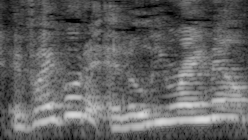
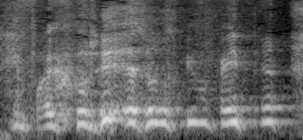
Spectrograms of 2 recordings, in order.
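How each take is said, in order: First: Said in the usual way. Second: Repeated through a laugh; laughing as she restarts; giggling restart. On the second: Real, not acted. Repeats line laughing, louder.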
